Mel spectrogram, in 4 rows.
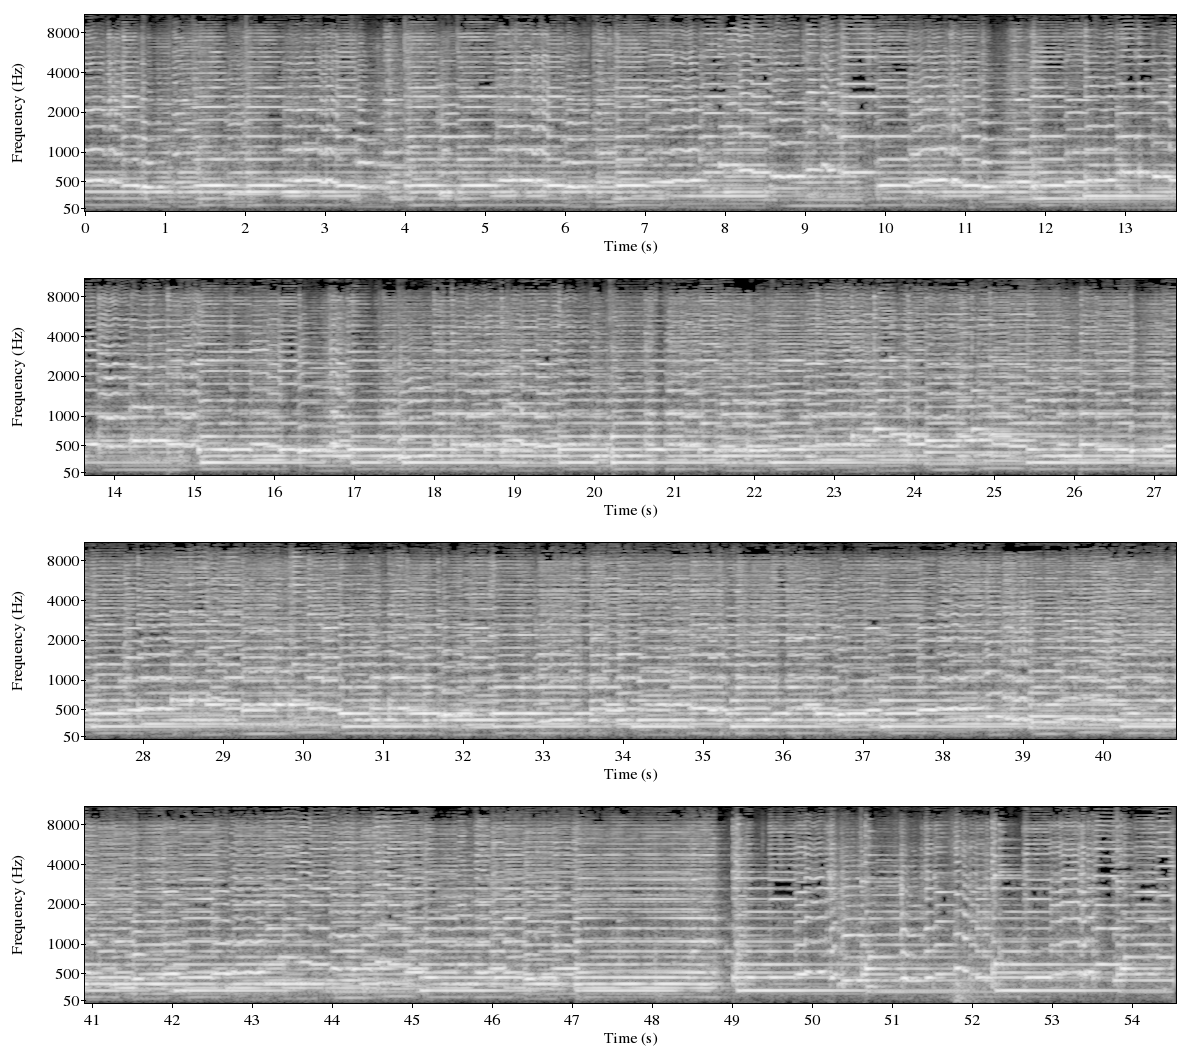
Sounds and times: Violin, fiddle: 0:00.0 - 0:54.5.

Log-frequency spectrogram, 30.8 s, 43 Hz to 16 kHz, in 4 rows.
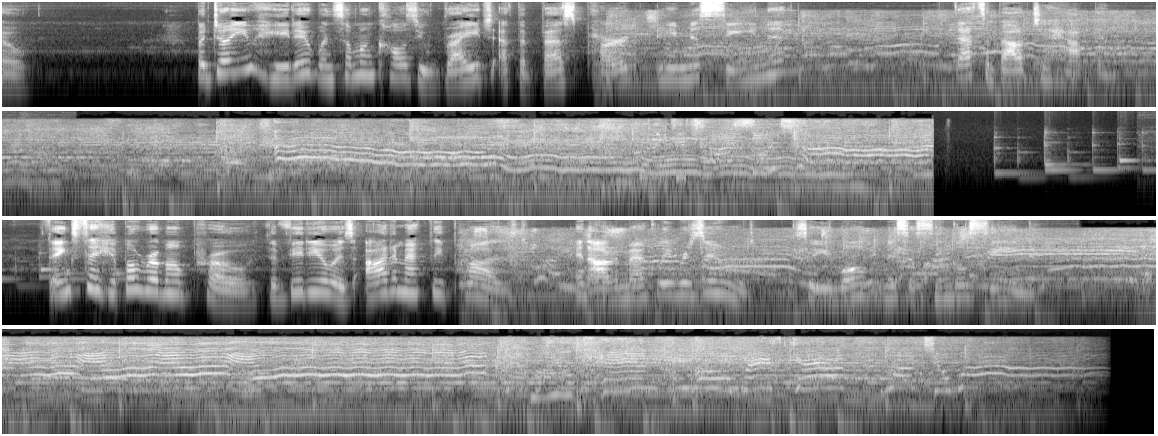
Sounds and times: Speech: 0:00.0 - 0:00.2, 0:01.3 - 0:05.4, 0:06.3 - 0:07.7, 0:15.7 - 0:22.4
Music: 0:03.9 - 0:16.2, 0:18.4 - 0:30.5.

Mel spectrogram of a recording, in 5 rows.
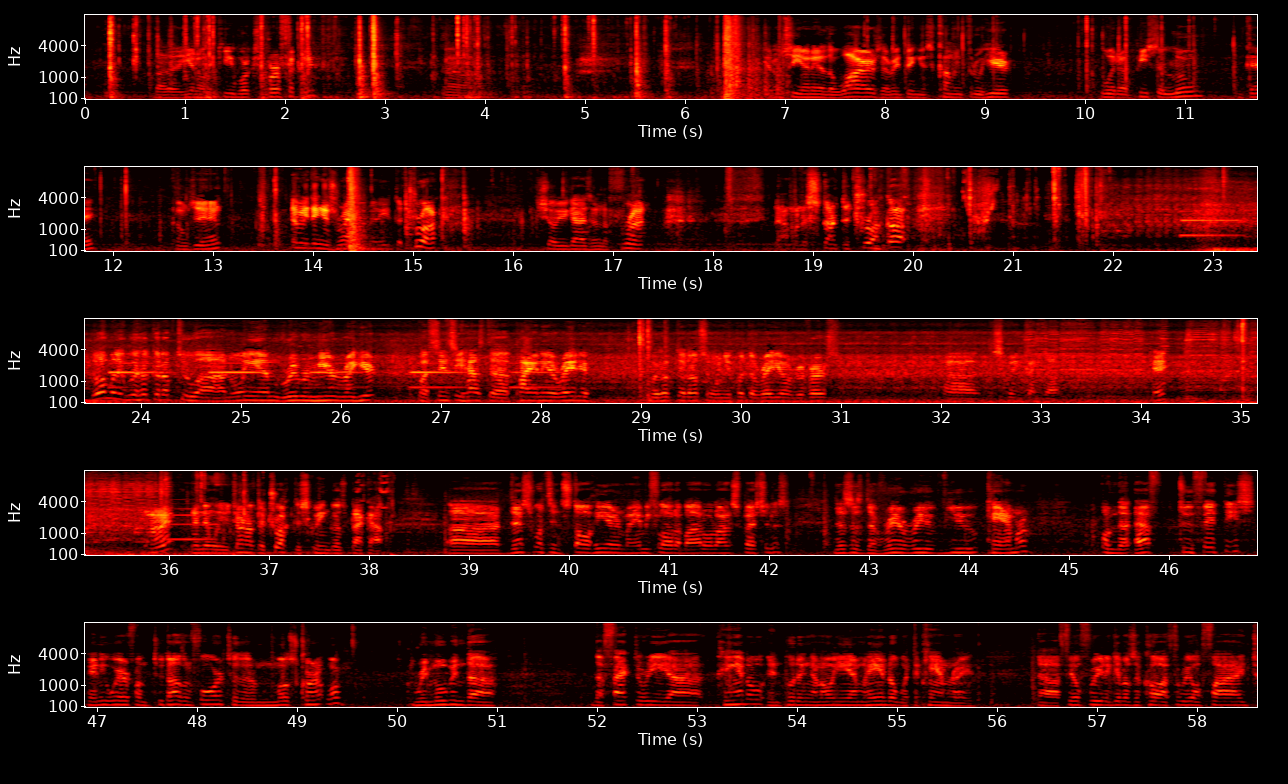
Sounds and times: Speech: 0:00.7 - 0:02.4, 0:06.8 - 0:09.3, 0:12.6 - 0:13.1, 0:13.8 - 0:15.4, 0:18.6 - 0:20.0, 0:23.5 - 0:31.0, 0:32.0 - 0:33.2, 0:35.8 - 0:38.2, 0:38.8 - 0:44.6, 0:45.3 - 0:49.5, 0:50.1 - 0:51.0, 0:52.0 - 0:55.8, 0:56.4 - 0:58.6.

